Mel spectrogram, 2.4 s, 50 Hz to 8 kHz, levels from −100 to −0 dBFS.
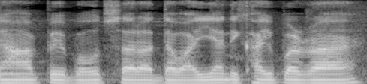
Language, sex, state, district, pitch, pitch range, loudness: Hindi, male, Jharkhand, Deoghar, 105 Hz, 100-105 Hz, -17 LUFS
